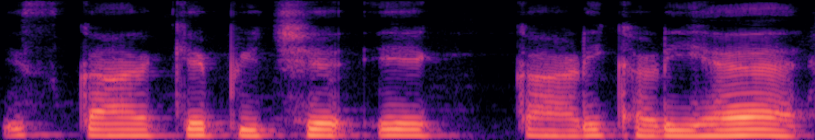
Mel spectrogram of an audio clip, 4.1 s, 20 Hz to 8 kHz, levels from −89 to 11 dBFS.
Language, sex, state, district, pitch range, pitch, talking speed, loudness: Hindi, male, Jharkhand, Deoghar, 120-130 Hz, 125 Hz, 120 wpm, -18 LUFS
